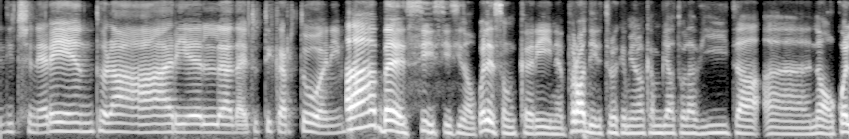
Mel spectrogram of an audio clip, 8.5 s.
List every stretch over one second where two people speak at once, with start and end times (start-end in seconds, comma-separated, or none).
none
